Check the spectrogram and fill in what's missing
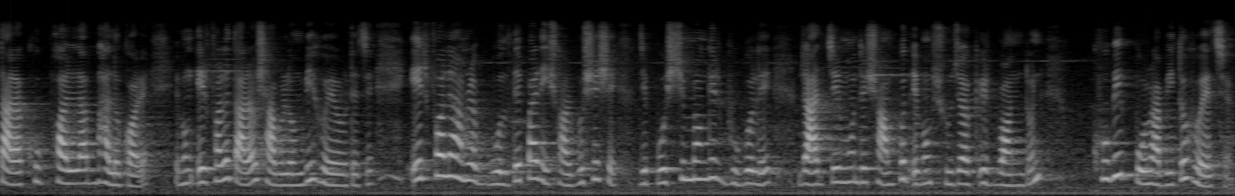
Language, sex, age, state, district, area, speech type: Bengali, female, 30-45, West Bengal, Purulia, urban, spontaneous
